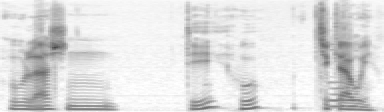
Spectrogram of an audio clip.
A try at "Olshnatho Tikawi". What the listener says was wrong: Olshnatho Tikawi. Le A se prononce pas, premier A, là. Olshnatho Tikawi.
